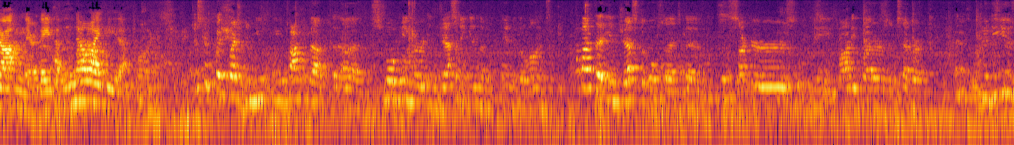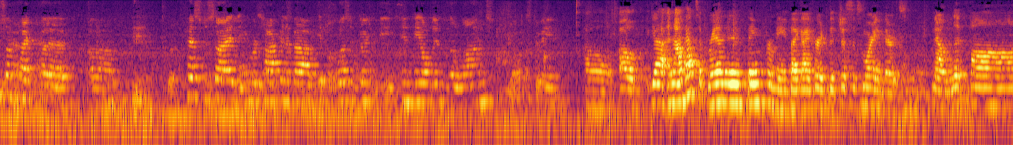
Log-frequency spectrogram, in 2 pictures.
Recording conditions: live audience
